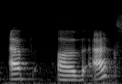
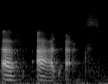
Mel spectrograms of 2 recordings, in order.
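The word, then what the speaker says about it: f(x): could be h but this is pronounced f of x or f at x okay it takes in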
